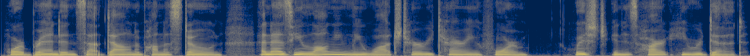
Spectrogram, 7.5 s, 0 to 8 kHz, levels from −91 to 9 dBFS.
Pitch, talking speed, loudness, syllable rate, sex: 195 Hz, 175 wpm, -16 LUFS, 4.7 syllables/s, female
